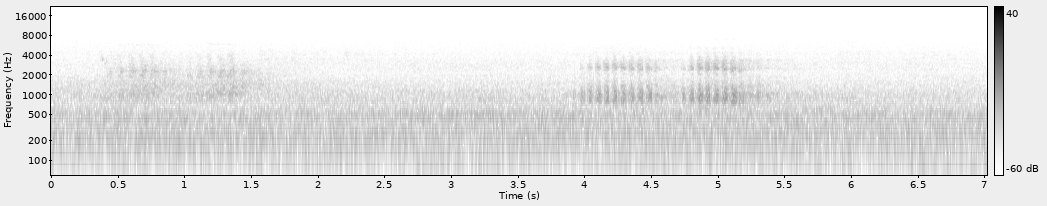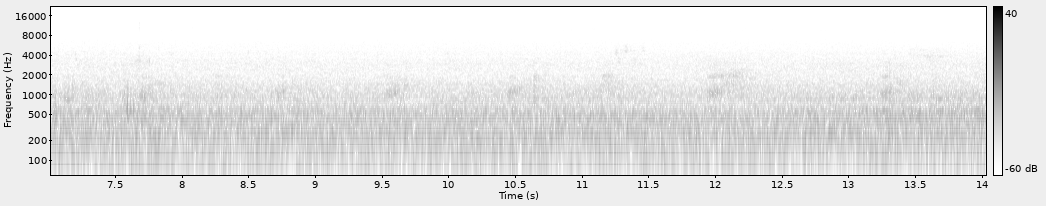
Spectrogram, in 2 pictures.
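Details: At 5:30 am on 16 June 2009, a Japanese wrinkled frog calls from beneath grass with a trembling, vibrating voice. Two short pulsed rattles come close together mid-clip, with a fainter one earlier, against steady low background noise.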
